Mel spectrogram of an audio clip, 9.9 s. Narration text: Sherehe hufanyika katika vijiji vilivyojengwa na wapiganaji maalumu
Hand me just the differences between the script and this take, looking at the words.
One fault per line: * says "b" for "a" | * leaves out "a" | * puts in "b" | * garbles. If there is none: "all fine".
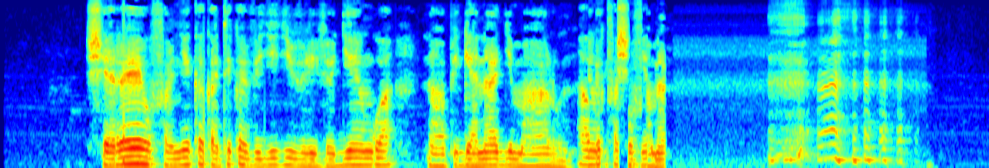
* garbles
